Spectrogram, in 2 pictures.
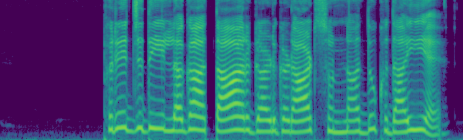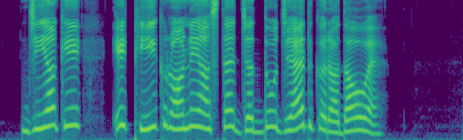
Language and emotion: Dogri, sad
